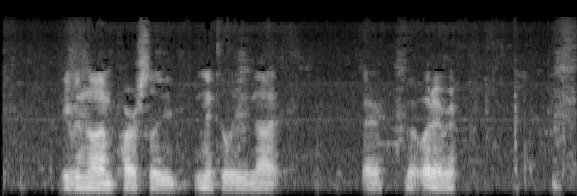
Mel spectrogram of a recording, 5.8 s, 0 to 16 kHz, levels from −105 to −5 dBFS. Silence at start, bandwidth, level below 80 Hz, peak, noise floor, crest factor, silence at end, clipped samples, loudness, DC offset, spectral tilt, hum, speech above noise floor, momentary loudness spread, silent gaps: 0.65 s; 10.5 kHz; -76 dBFS; -6 dBFS; -60 dBFS; 22 dB; 0 s; under 0.1%; -27 LUFS; under 0.1%; -6.5 dB/octave; none; 34 dB; 15 LU; none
